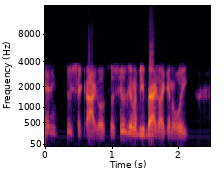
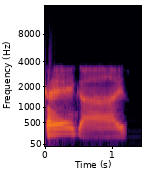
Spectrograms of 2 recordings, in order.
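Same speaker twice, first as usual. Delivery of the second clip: mopey cartoon donkey voice, lower; 5 semitones lower than usual. Greeting the hosts on a phone call: sounding like Eeyore. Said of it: "Why do you sound like Eeyore".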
